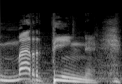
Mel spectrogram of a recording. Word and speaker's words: Martín: Estoy hablando de Dani Martín. Bienvenido, Martín. – Con acento en la I.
